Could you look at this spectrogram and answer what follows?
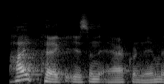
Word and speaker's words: HIPEC: hyek is an acronym it's spelled hip C and it stands for hyperthermic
